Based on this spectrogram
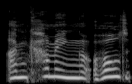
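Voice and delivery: high loud call through a door. A narrator's reading. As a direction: shout toward the door. Harper calling through door.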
